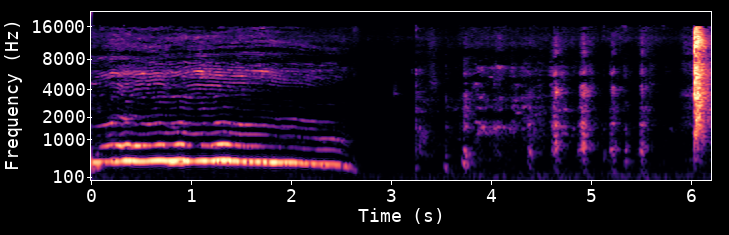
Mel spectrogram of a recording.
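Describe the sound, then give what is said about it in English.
A person lets out a long, loud, steady howl imitating a dog, trailing off with a drop in pitch, followed by scattered snickers and laughter. “It's like your voice is like a dog whistle. It's like, it just, yeah, drives everybody else crazy, and the dogs are all.”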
